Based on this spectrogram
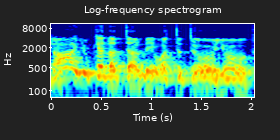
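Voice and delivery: high-pitched imitation of a driver's angry rant; hammed-up high, indignant tirade; losing his shit. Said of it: "he loses his shit at me".

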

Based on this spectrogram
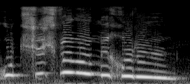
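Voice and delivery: very high, loud, slow drawl; hammed-up squeal of a scornful girl; mocking girl's voice. Girl turning down a suitor to the messenger, mock high-pitched drawl.

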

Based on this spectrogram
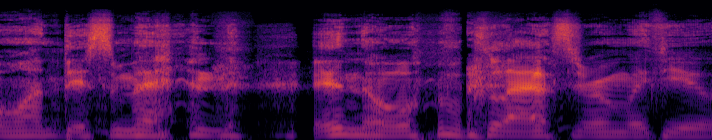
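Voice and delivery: slow sailor impression breaking into laughter; put-on seaman voice, halting; Quint. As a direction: try to stay an old sailor while laughing. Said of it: "you keep talking like that".

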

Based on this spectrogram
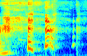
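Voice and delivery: short high laugh; bright laugh. Real, not acted. Laughs at own joke.

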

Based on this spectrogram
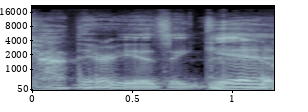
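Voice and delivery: mock weary cops. Cops spotting their frequent flyer again, mock weary. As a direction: lightly imitate officers fed up with a regular.

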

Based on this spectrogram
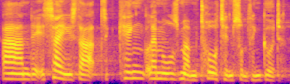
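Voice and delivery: usual speaking voice

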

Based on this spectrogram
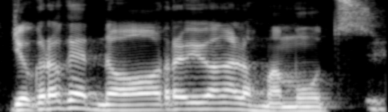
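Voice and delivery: ordinary talk

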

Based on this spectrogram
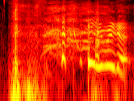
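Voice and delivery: squeaky high giggling through the words, slow; barely gets it out for laughing. Real, not acted. Laughing at own sloth reading.

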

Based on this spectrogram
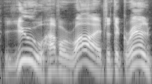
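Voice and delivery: grand, slow swooping proclamation; eloquent lion. Acted. Lion welcoming visitor to wizard's palace, pompously eloquent. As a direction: announce it with mock grandeur. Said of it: "a little more eloquent".

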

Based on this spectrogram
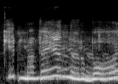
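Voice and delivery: high sleazy creep; creepy stranger voice. Acted. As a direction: lure him in like a creep.

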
